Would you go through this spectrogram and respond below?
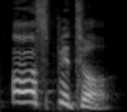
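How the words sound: It is said in a Cockney accent. "has a Cockney accent"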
